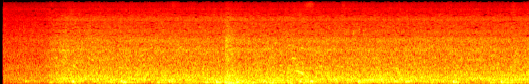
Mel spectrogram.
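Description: Loud, steady rushing of a river in flash flood, brown floodwater pouring past close by.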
